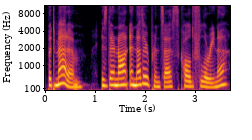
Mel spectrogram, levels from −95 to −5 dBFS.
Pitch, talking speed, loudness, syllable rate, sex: 225 Hz, 145 wpm, -16 LUFS, 5.2 syllables/s, female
